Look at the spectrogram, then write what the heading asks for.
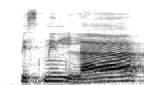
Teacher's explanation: আল্লাহ শব্দের লামটা বারিক হবে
